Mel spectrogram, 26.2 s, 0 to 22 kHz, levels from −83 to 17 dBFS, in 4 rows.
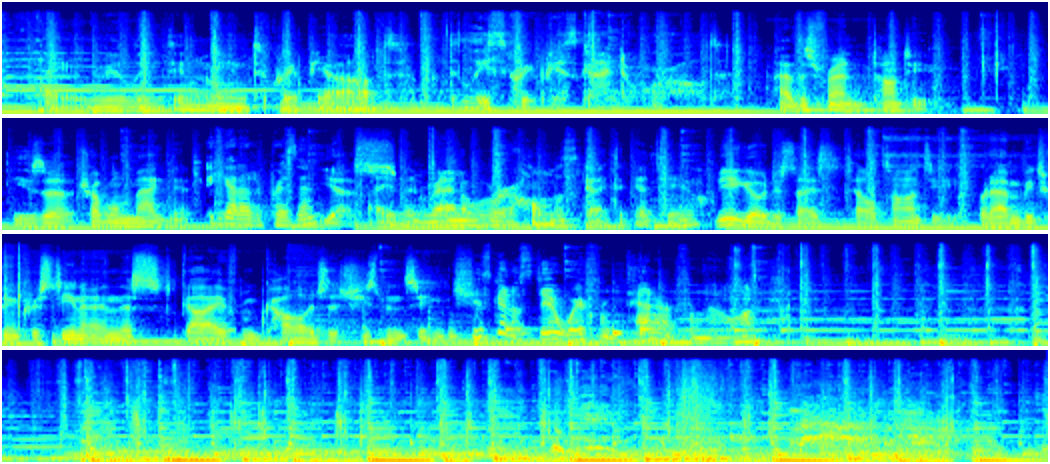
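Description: No technical faults can be heard anywhere in the recording; the signal stays continuous and stable throughout.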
